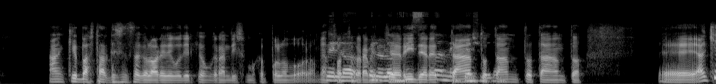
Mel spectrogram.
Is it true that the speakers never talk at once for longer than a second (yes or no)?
no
